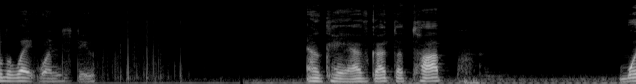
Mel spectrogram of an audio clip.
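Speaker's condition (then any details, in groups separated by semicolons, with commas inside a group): Cerebral palsy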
